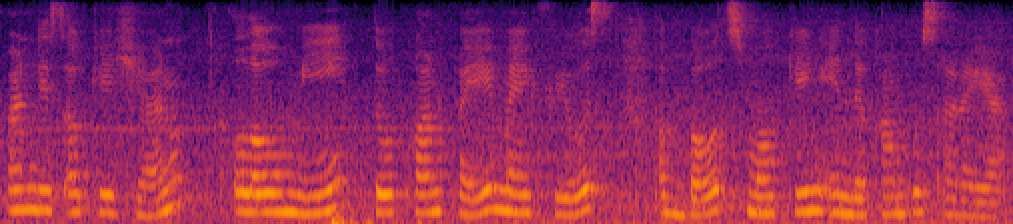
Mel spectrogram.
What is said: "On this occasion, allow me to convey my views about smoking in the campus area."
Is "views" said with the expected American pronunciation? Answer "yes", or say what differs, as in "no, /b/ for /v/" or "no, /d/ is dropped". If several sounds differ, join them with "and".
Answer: no, /f/ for /v/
